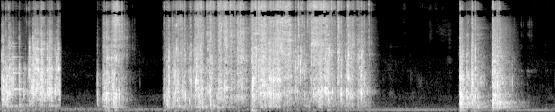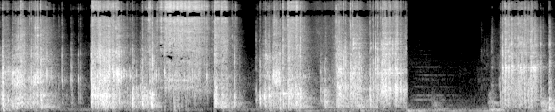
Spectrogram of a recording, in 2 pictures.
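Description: Hard plastic toy cases clattering against each other as they are handled, in repeated bouts of one to four seconds with short pauses.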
